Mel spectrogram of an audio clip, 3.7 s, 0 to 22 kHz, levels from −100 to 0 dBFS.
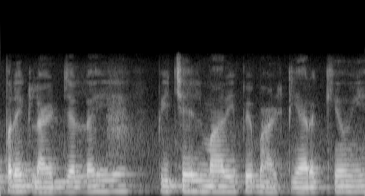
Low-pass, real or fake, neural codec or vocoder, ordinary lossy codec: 7.2 kHz; real; none; none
